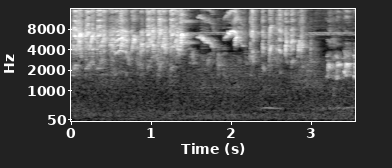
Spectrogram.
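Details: Crimson sunbird producing a quick, high twittering song with thin swooping notes, and a soft, lower whistle sounding briefly.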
